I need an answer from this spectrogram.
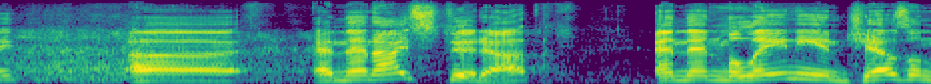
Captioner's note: laughter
